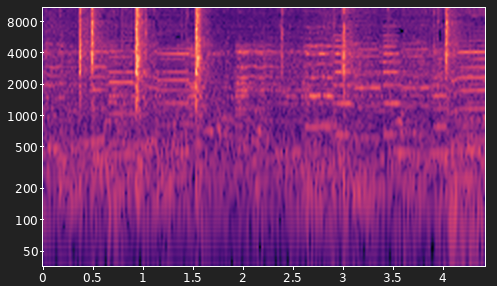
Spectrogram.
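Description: Music playing while a string-operated Woody marionette dances on a wooden stage floor. Its boots make sharp, irregular clicking taps, several in the first two seconds.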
